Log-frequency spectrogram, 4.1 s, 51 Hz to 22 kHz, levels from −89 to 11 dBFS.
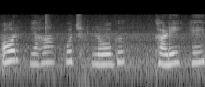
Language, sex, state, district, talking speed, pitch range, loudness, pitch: Hindi, female, Madhya Pradesh, Dhar, 85 wpm, 260-295 Hz, -16 LUFS, 280 Hz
